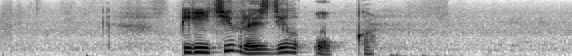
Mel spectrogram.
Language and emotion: Russian, neutral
